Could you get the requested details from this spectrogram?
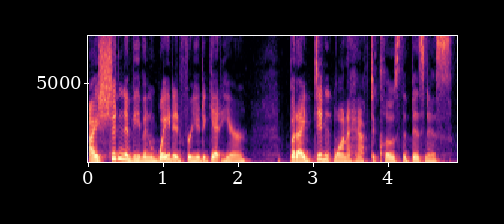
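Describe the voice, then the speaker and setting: Give me a calm, measured small-town sheriff, read by a woman narrator, recorded close and dry. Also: mid-range voice, dry recording, lightly acted.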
